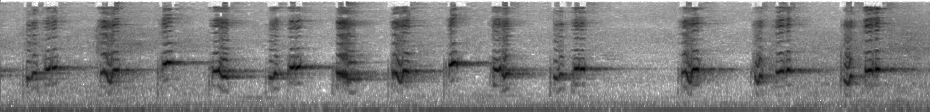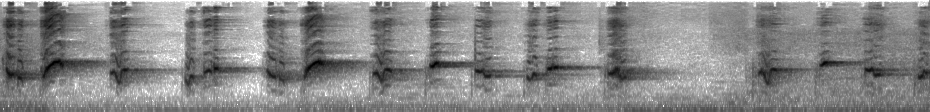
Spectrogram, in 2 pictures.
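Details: Yellow-vented bulbul in long, rapid full song, a training track to get other bulbuls singing: a stream of bubbly, slurred whistles, one brief break near the middle, then the chattering run resumes.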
